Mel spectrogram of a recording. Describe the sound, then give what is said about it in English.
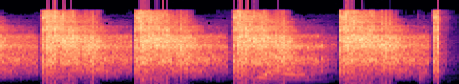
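Five loud gunshot sound effects fire about a second apart, each a sharp blast with a ringing tail; the last shot is clipped short. No one speaks. “I'll give him five gunshots for that.”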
